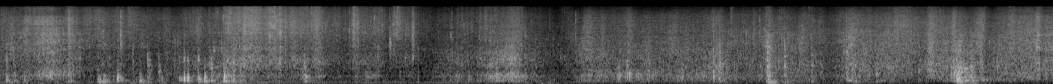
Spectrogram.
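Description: Dry leaf litter and brush rustling and crunching in irregular bursts, as animals and feet move through a creek bed, with a couple of dull knocks near the end.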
